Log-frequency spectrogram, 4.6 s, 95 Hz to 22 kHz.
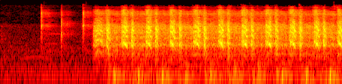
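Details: Kawasaki ER6n project bike, first start-up attempt on a borrowed new battery with old fuel still in the lines: starter chugs about three times a second, never catches. Crank no start; owner thinks he hears spark, plans to add more fuel, cause unconfirmed.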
